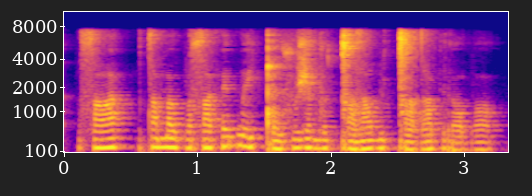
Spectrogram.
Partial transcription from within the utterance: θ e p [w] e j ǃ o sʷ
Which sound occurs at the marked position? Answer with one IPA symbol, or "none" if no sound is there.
w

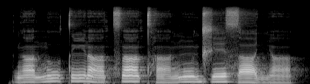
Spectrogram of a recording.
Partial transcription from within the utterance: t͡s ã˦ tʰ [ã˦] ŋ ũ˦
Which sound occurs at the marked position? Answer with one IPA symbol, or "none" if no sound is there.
ã˨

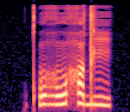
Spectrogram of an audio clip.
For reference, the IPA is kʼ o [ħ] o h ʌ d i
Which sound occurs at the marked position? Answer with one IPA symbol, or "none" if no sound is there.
ɦ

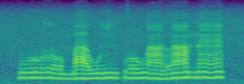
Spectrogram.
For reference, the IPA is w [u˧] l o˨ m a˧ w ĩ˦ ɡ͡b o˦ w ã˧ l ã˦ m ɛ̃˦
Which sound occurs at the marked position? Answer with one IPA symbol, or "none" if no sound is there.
u˧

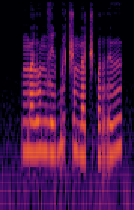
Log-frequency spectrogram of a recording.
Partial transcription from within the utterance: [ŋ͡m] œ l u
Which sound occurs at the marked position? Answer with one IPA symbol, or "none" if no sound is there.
ŋ͡m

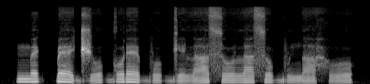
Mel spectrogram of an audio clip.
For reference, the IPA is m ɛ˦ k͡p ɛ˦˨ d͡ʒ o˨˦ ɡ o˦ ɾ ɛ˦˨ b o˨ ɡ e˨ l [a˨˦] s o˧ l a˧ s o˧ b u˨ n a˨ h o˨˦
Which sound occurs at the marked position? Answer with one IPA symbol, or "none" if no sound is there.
a˨˦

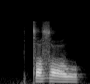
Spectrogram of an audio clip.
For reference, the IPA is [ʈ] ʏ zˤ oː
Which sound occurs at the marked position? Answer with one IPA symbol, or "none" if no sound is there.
t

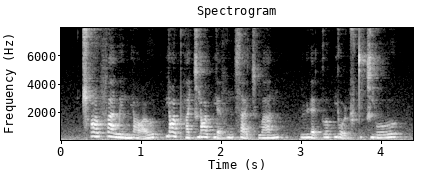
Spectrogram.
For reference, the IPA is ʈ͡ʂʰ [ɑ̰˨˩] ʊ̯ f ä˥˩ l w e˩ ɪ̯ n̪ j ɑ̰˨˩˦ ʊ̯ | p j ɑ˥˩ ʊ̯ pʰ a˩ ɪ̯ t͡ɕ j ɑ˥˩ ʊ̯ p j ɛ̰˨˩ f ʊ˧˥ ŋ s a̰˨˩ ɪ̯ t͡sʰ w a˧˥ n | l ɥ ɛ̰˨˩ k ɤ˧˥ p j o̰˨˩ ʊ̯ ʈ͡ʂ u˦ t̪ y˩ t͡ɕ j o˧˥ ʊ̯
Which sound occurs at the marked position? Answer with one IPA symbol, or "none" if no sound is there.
ɑ˥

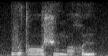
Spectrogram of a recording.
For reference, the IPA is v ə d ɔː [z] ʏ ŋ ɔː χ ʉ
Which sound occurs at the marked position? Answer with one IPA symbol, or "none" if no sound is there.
ʃ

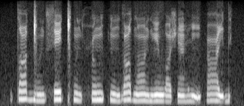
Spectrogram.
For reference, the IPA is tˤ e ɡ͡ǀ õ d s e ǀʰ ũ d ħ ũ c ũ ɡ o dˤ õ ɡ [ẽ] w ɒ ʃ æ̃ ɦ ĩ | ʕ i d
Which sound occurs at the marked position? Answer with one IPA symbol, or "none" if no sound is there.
ẽ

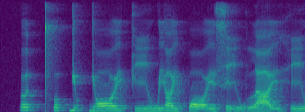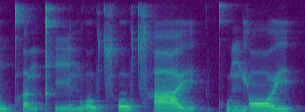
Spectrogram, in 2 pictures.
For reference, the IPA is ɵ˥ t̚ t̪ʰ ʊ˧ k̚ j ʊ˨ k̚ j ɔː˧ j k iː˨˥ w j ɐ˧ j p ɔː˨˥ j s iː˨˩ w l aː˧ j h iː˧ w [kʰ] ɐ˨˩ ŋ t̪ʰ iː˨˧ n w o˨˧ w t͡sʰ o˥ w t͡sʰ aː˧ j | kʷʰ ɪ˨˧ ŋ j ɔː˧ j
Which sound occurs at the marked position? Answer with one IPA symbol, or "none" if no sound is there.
kʰ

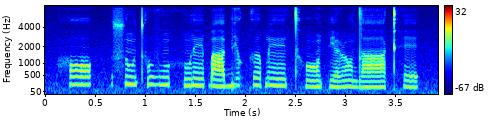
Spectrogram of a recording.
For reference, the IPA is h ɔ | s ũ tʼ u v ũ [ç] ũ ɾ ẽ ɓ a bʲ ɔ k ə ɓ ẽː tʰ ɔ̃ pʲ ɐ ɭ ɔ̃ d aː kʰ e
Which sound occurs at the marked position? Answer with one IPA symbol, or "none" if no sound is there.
h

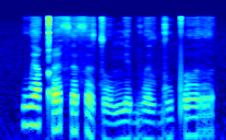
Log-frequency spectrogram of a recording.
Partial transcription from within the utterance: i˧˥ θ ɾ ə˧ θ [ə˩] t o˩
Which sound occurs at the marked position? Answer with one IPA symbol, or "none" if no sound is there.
ə˩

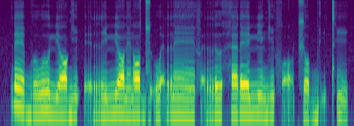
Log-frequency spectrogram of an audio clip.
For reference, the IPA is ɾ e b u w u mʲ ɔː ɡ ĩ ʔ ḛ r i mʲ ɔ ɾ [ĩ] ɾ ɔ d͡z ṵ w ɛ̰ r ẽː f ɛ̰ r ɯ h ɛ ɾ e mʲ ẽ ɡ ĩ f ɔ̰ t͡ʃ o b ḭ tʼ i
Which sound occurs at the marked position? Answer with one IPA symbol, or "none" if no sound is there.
ẽ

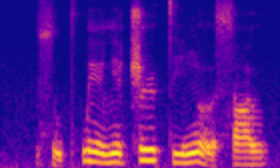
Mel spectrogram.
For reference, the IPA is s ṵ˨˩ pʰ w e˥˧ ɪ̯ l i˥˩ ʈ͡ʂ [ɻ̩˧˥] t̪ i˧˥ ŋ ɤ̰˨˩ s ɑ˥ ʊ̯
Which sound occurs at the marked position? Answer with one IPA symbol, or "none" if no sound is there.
ɻ̩˥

